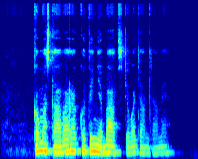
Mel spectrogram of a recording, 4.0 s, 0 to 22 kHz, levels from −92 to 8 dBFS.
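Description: No technical faults are audible.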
